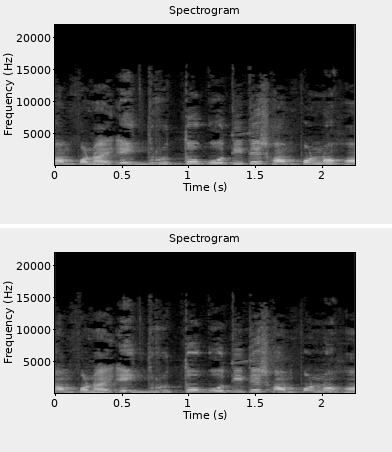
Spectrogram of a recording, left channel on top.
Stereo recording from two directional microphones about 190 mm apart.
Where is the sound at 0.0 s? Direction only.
35° left (ahead or behind).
